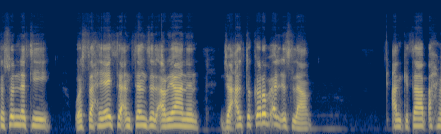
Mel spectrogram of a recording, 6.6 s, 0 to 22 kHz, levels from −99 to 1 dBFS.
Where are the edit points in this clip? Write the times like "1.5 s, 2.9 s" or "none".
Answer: none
